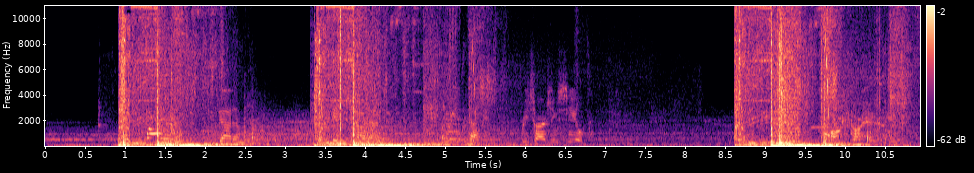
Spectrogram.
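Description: A video game charge rifle fires heavy beam blasts.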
